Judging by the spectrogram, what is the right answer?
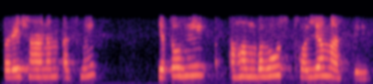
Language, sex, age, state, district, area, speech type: Sanskrit, female, 18-30, Rajasthan, Jaipur, urban, conversation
